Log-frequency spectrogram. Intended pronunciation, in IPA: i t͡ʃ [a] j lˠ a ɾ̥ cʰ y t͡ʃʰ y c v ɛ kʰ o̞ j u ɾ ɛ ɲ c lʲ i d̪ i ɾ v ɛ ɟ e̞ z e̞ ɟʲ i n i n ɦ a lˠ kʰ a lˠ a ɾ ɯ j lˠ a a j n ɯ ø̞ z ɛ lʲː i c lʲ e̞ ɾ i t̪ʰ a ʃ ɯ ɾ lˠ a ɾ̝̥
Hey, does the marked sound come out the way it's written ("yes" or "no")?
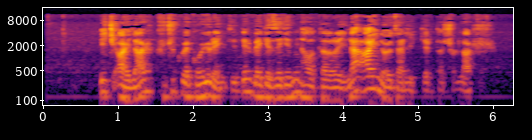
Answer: yes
